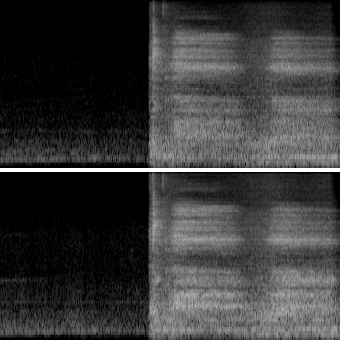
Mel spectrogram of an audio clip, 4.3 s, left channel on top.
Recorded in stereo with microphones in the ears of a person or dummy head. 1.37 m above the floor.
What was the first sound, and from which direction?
Breathing, centre (ahead or behind).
